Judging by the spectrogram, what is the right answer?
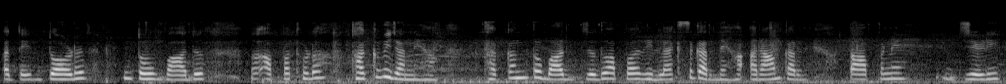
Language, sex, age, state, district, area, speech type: Punjabi, female, 18-30, Punjab, Barnala, rural, spontaneous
